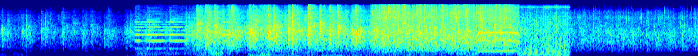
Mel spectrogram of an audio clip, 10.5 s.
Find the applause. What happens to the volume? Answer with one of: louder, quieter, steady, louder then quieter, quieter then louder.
louder then quieter.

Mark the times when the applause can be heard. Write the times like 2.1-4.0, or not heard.
0.0-10.4.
